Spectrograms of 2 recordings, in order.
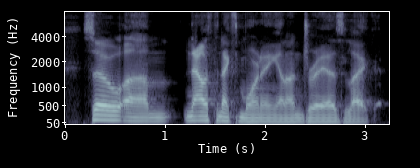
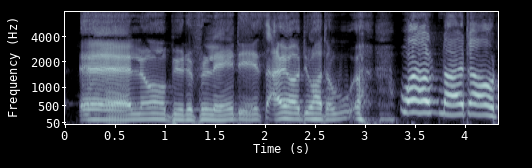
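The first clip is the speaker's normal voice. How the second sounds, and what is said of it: Put-on accent for a character. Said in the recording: “I don't know what accent I'm doing for him today.”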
